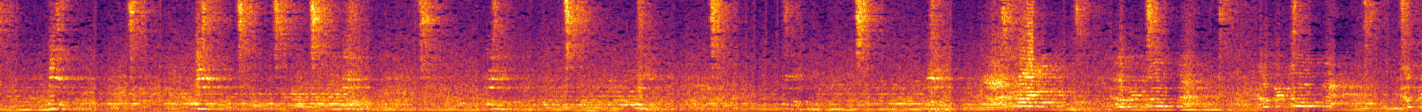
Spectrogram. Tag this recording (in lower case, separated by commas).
speech, music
